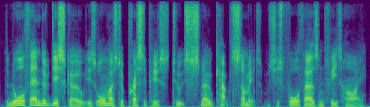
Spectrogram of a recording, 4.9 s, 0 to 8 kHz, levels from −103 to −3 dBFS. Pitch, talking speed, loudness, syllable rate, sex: 120 Hz, 245 wpm, -21 LUFS, 5.9 syllables/s, male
